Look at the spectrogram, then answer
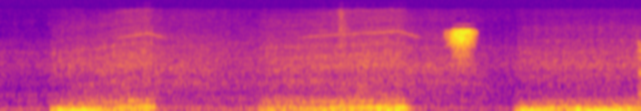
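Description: Truck engine in American Truck Simulator revving in surges after a gear shift, a loud low rumble swelling and dropping in three bursts with a brief high whine between them.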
